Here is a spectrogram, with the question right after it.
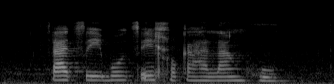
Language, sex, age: Southern Sotho, female, 20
